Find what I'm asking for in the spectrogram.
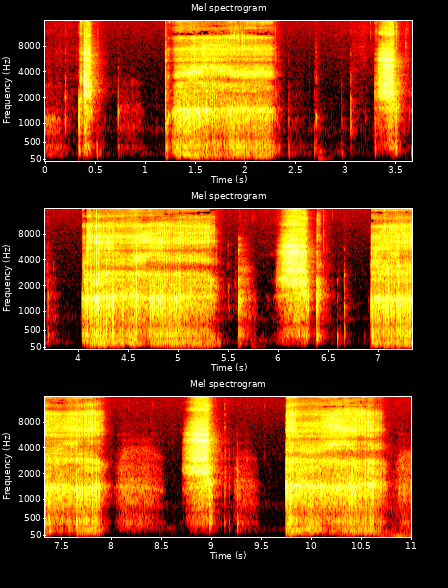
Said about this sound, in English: I forgot how long rotary phones take.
